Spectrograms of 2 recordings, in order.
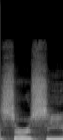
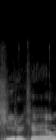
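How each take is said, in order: First: The name is said the usual English way. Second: The name is said the Japanese way. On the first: "If you want to say Cersei or whichever, that's fine" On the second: "because Japanese it's Kirke"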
